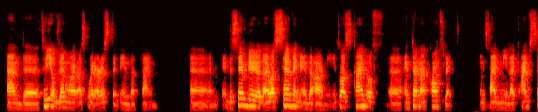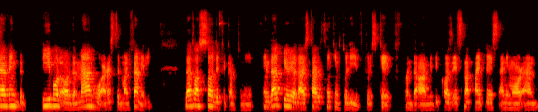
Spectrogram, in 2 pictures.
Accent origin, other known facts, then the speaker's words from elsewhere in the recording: Salamiyah, Hama Governorate, Syria; moved away as an adult; also born or lived in Lebanon; now in Padua, Italy; I'm from Syria, from the province of Hama, from a small city called Thalamia in the center of Syria. I live today in Italy, in the city of Padua.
